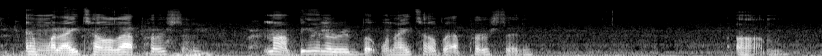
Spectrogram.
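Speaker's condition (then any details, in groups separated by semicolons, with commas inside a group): Cerebral palsy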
